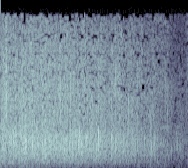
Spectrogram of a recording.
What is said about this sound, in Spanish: Comenzamos agradeciendo a Monseñor Miguel Ángel Cabello, obispo de Villarrica, por presidir nuestra Santa Misa, por sus orientaciones, por sus reflexiones. Un fuerte aplauso al querido Monseñor por acompañarnos. Muchas gracias.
